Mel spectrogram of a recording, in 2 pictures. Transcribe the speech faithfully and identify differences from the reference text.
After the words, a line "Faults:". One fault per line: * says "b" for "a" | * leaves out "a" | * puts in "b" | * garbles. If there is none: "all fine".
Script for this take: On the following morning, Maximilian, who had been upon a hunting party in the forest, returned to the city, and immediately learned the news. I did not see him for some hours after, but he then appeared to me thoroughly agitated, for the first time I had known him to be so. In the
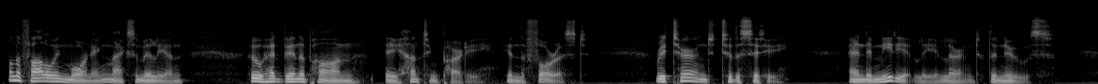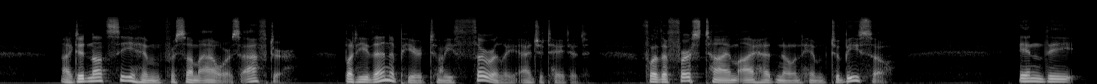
On the following morning, Maximilian, who had been upon a hunting party in the forest, returned to the city, and immediately learned the news. I did not see him for some hours after, but he then appeared to me thoroughly agitated, for the first time I had known him to be so. In the
Faults:
all fine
